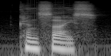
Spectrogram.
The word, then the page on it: concise: American English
